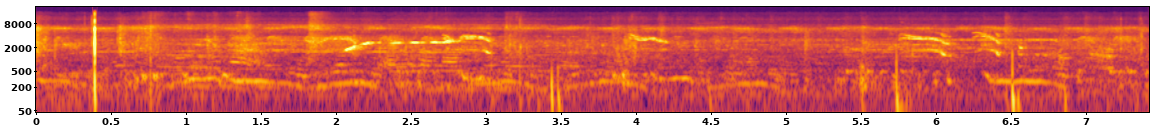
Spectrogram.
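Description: Pigeons cooing repeatedly near a rooftop loft during club training, soft rolling coos in a continuous background with occasional other bird calls and brief knocks.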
